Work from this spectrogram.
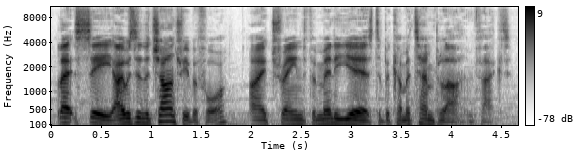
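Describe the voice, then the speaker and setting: Young fantasy warrior, lowish voice, wry, self-deprecating, awkwardly sincere, game dialogue. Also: male voice, expressive, a little fast, fairly bright tone, faint music behind. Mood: wry, joking. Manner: joking, hesitant, conversational. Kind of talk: fantasy video game acting.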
